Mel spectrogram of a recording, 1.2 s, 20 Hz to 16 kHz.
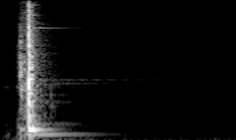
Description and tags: old bakelite telephone lift handset
The sound of an old bakelite telephone, the handset is lifted.
Recorded with the Fostex FR2-LE and the Rode NTG-3.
